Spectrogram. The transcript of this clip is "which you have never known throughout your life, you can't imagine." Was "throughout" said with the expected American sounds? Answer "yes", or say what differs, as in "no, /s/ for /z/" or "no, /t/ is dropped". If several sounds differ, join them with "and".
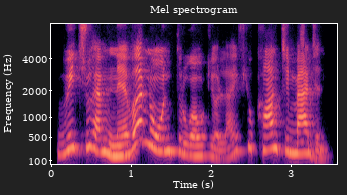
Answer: no, /t/ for /θ/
